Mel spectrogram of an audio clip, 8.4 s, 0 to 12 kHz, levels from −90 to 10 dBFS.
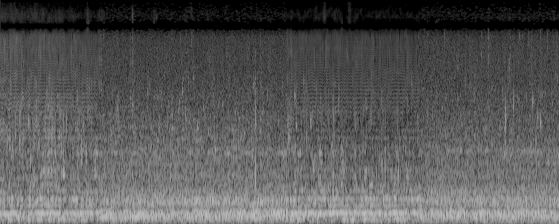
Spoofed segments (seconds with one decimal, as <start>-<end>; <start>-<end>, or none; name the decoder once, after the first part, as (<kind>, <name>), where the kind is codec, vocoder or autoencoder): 0.0-1.5 (vocoder, BigVGAN v2); 4.3-6.3

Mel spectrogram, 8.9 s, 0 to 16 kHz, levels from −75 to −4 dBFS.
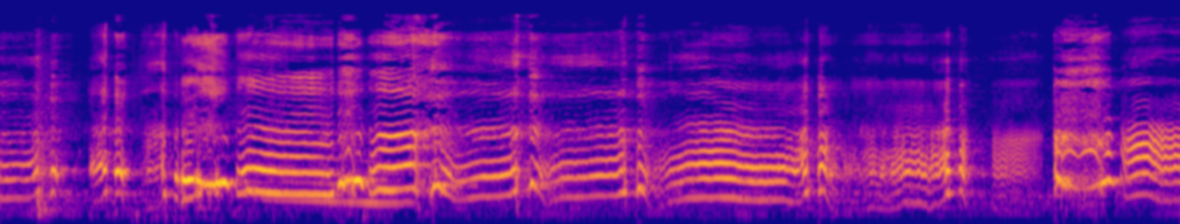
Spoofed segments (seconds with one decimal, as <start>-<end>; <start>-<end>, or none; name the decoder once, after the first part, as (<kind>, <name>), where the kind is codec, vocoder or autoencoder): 0.5-1.9 (vocoder, BigVGAN v2); 5.7-7.2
